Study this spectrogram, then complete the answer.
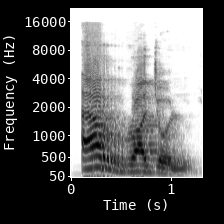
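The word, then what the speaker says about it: الرجل: Rajul. Ar-rajul. I didn't pronounce lam.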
